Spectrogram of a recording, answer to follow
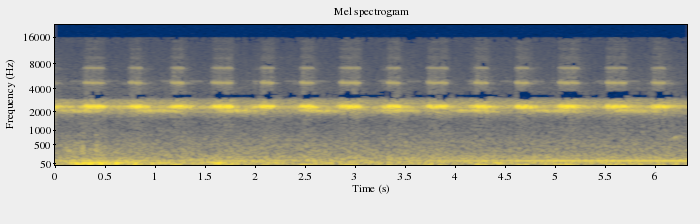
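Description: A cricket chirping steadily at one pitch, about two chirps a second, over a faint low hum.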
